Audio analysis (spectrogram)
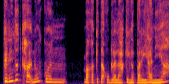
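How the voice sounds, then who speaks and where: A woman playing an affectionate, trusting young student and younger sister in a radio drama, with gentle, expressive delivery. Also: a little high, a little fast, very noisy, natural voice. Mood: curious, friendly.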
